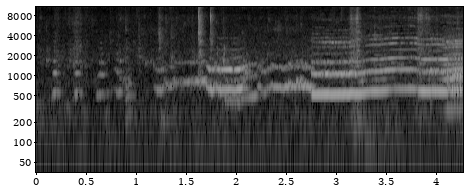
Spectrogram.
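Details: Golden Retriever on a morning walk and play in a field, with ripe persimmons falling nearby; a drawn-out tonal whine with stacked harmonics, wavering and then holding steady and rising in strength toward the end.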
